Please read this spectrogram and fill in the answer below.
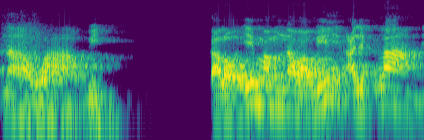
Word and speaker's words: Nawawi: Kalau Syekh Nawawi enggak pakai alif lam, langsung nun saja, ya, diawali dengan huruf nun, dibacanya Nawawi.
